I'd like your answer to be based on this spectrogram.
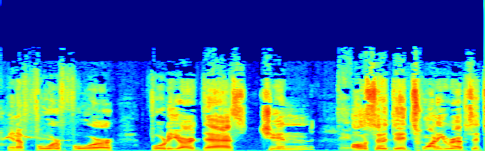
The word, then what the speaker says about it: Chinn: It's Chinn, right? Or is it Chinn? – It's Chinn. Chinn. – Chinn. The second N is silent. – Second. Silent, or you could just hold it in a little bit longer.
